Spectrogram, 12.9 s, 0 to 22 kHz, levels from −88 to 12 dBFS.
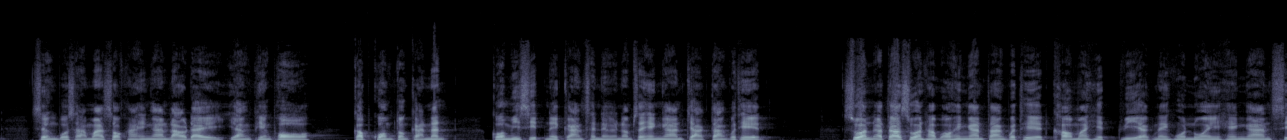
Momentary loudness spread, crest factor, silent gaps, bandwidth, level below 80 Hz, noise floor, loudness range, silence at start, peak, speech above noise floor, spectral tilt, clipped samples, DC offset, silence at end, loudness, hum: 8 LU; 20 dB; none; 15 kHz; -68 dBFS; -77 dBFS; 3 LU; 0.35 s; -10 dBFS; 47 dB; -5 dB/octave; under 0.1%; under 0.1%; 0 s; -29 LUFS; none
